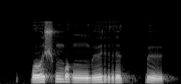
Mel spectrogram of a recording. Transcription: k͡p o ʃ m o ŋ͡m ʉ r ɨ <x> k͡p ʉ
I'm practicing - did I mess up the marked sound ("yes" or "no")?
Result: yes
